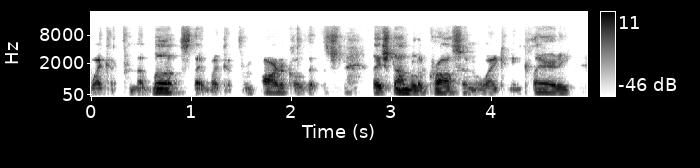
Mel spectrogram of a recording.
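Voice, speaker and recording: This man talks very fast with a Southern US accent, his fairly low voice somewhat breathy and his intonation flat and monotone. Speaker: spiritual teacher. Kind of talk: solo talk to camera. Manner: halting.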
